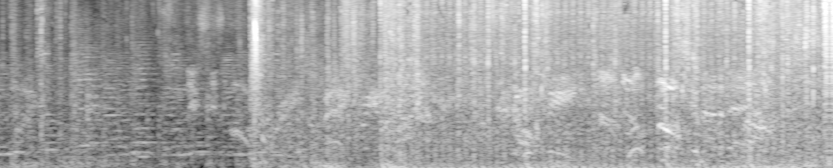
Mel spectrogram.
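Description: Enemy gunfire in the video game Halo Infinite, rapid crackling bursts that grow denser and louder after a quieter opening, mixed with other game effects.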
